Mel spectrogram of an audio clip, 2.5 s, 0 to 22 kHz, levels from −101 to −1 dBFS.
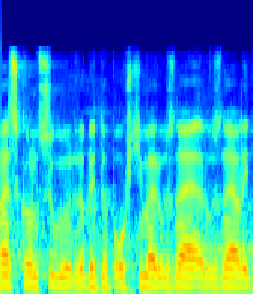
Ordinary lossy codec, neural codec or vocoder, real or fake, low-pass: AAC, 64 kbps; none; real; 10.8 kHz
